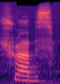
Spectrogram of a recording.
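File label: "shrubs", American English; pronunciations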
